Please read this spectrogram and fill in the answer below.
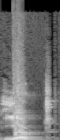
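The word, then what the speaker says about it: yacht: ইয়টের যে উচ্চারণটা ভিউয়ার্স, এখানে চি এইচ, যে এই চি এস দুইটা বর্ণের উচ্চারণ কিন্তু হবে না, জাস্ট ওয়াই এ টি, এটার উচ্চারণটা হবে ইয়েট। পরবর্তী শব্দটি হচ্ছে আওয়ার, যেটা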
